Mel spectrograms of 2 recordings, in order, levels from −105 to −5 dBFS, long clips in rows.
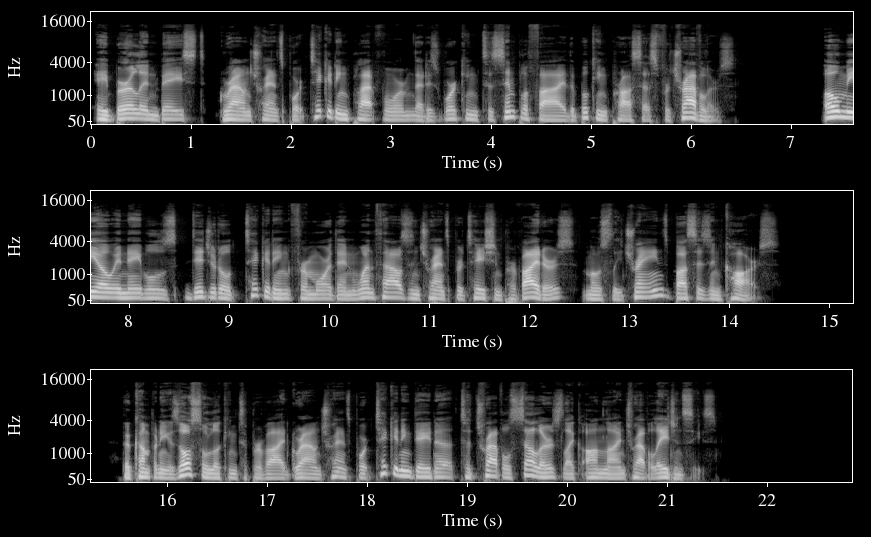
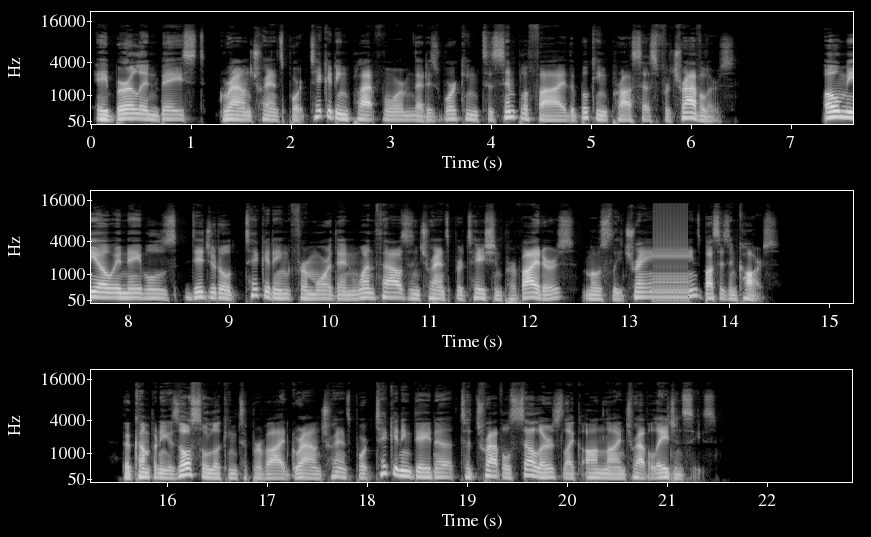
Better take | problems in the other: first | audio freezing; at 13 s

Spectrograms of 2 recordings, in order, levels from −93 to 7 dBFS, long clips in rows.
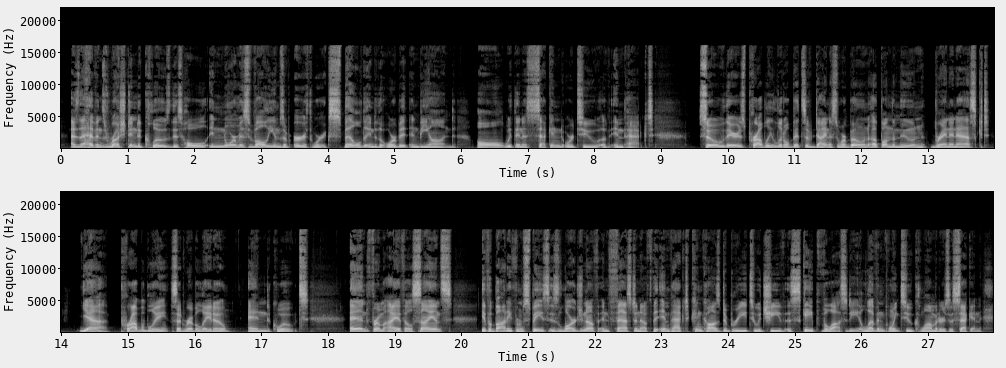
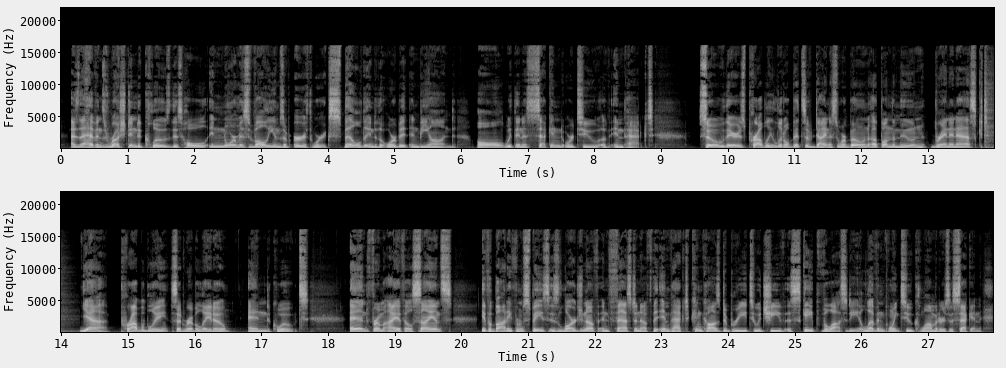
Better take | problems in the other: first | keyboard typing; faint; at 14 s; peak 15 dB below the speech

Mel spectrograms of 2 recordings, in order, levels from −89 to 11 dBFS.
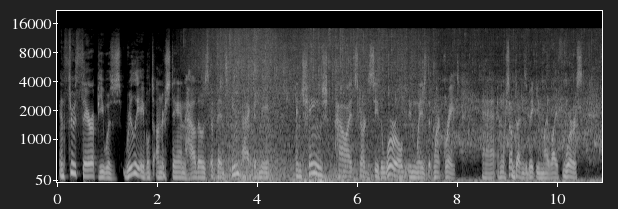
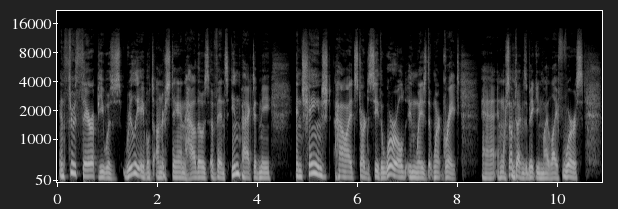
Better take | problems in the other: second | rain or running water; loud; from 3 s on; 7 dB below the speech

